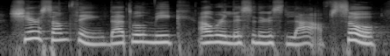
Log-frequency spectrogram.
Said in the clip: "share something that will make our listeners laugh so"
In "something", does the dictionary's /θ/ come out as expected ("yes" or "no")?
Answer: yes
